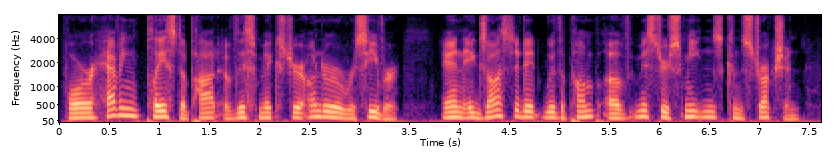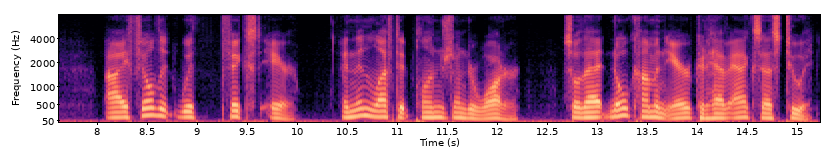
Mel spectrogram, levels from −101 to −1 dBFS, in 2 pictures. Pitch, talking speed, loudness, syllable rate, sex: 140 Hz, 175 wpm, -17 LUFS, 4.9 syllables/s, male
